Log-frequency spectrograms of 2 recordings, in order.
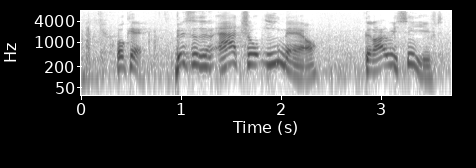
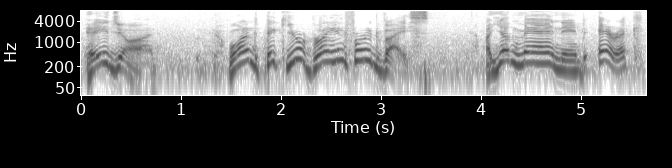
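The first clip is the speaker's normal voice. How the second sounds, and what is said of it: Imitates a radio host's dedication voice. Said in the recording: “in a Casey Kasem voice, like it's a long-distance dedication”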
